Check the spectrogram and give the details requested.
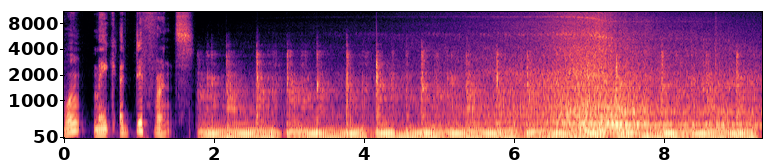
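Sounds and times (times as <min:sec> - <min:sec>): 
speech: 0:00.0 - 0:02.2
car engine roaring and revving: 0:03.2 - 0:09.3.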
